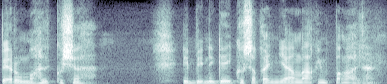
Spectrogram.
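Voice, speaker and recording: An actor playing a gentle, devoted older widower husband in a Filipino radio drama, speaking in a tender, measured way. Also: male voice, mid-range voice, animated, slightly rough, no room sound, dull audio. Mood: tender, forgiving.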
